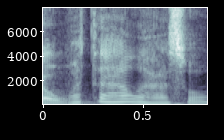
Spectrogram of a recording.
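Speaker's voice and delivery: very high-pitched character voice. Recalling a $20 sketch where he played Catelyn: Catelyn voice. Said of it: "I was doing this voice".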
